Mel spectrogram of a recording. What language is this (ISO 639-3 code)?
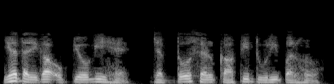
hin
